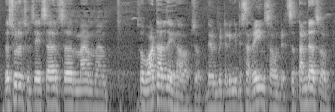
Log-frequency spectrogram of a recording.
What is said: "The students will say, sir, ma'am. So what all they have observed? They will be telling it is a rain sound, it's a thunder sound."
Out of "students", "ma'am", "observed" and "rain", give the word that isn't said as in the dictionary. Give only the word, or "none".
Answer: observed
